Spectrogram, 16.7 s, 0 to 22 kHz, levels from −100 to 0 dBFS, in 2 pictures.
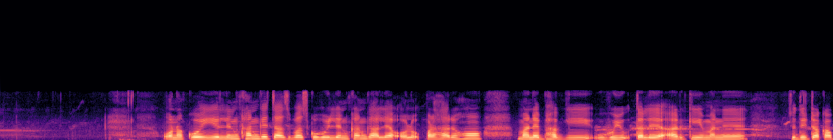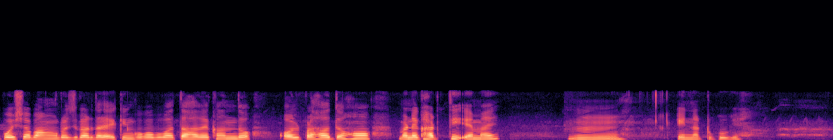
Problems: constant background noise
